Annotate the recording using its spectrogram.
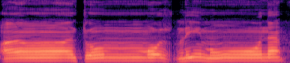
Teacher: میم ساکن کے بعد اگر دوسری میم آ جائے تو یہاں ادغام شفوی کا قاعدہ ہوگا، یعنی میم ساکن کو میم مشدد میں ملا کے ہم پڑھیں گے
